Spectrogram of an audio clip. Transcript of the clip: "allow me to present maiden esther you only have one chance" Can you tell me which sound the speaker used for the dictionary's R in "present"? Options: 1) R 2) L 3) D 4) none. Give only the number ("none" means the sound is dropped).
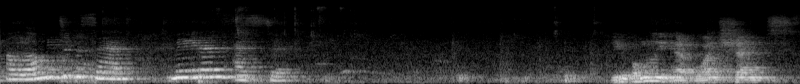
4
